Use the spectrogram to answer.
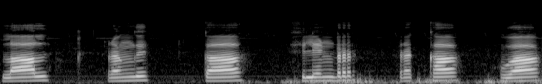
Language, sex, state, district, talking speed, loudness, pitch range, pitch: Hindi, female, Haryana, Charkhi Dadri, 65 wpm, -16 LUFS, 160-180 Hz, 170 Hz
